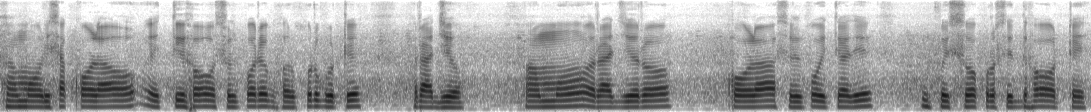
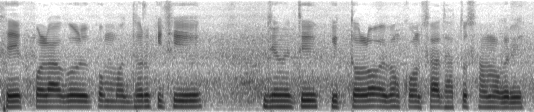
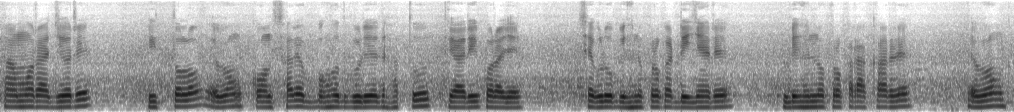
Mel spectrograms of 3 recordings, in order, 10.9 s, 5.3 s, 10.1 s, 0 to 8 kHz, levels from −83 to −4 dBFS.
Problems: constant background noise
